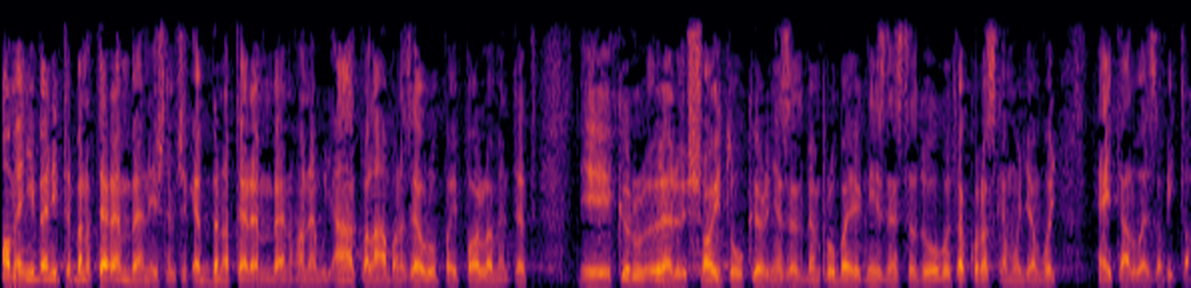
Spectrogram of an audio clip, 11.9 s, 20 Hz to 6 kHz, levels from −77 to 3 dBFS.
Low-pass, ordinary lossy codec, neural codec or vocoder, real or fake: 5.4 kHz; none; vocoder, 44.1 kHz, 80 mel bands, Vocos; fake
